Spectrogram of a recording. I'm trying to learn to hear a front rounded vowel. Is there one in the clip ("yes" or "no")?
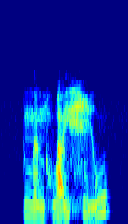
no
